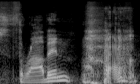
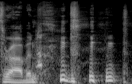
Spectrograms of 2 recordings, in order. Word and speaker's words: Thraben: And if you pronounce it like that, it comes out as Thraben.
